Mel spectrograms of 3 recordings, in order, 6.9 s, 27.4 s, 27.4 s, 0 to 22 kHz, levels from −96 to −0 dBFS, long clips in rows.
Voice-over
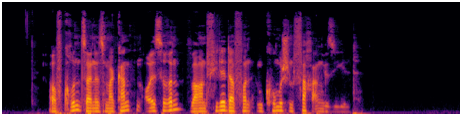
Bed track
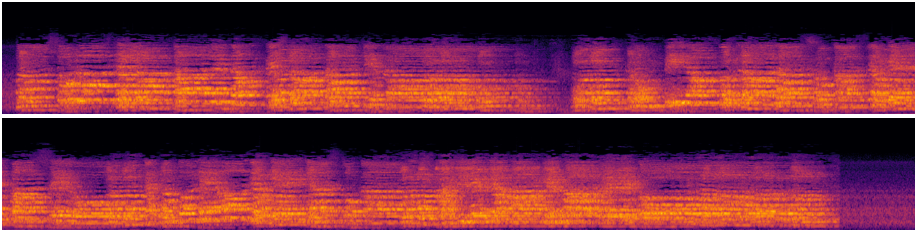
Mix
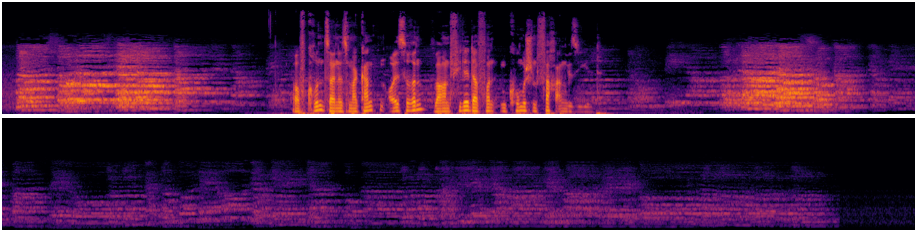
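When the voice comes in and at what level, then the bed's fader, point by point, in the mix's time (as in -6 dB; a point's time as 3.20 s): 3.65 s, -2.0 dB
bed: 2.36 s -6 dB
3.35 s -28.5 dB
10.52 s -28.5 dB
11.41 s -4 dB
12.14 s -4 dB
13.33 s -32 dB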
